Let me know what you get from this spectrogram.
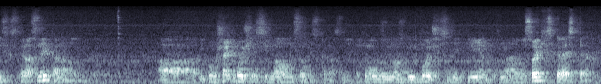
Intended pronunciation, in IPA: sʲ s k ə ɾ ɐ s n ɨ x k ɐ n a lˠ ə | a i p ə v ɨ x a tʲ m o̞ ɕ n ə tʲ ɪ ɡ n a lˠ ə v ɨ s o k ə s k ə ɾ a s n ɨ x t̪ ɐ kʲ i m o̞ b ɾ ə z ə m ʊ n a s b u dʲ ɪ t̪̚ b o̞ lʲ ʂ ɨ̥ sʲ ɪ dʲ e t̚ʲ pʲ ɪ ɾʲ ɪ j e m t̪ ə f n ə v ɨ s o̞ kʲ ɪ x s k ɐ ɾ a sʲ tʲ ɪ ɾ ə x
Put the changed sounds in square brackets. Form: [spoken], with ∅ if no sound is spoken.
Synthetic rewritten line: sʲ s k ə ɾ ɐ s n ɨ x k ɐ n a lˠ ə | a i p ə v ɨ [ʂ] a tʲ m o̞ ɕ n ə [sʲ] ɪ ɡ n a lˠ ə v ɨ s o k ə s k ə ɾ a s n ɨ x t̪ ɐ kʲ i m o̞ b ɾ ə z ə m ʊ n a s b u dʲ ɪ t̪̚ b o̞ lʲ ʂ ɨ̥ sʲ ɪ dʲ e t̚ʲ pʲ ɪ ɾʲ ɪ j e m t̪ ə f n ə v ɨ s o̞ kʲ ɪ x s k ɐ ɾ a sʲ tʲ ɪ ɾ ə x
